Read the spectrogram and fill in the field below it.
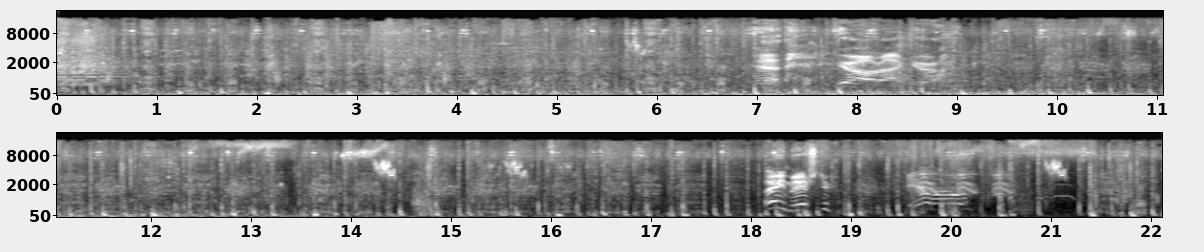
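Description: Horse hooves pound steadily on grass and dirt at a gallop.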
